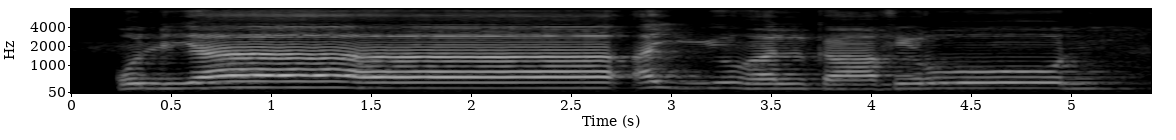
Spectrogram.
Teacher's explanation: یا میں مد بھی ہے اور کھڑا زبر بھی ہے، تھوڑا کھینچ کے پڑھیں گے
